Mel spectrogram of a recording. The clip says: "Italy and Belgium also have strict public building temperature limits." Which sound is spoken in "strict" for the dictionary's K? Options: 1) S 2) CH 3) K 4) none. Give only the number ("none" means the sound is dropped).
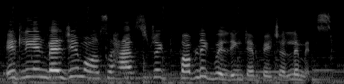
3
